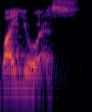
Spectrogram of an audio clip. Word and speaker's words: jus: justice comes from the word j-u-s-j-u-s which is pronounced as you know as use use as if it is yus to all of us in the legal profession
